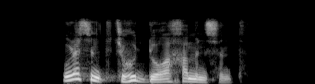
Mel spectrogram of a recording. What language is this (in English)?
Kabyle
